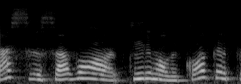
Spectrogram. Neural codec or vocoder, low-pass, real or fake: codec, 44.1 kHz, 3.4 kbps, Pupu-Codec; 14.4 kHz; fake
